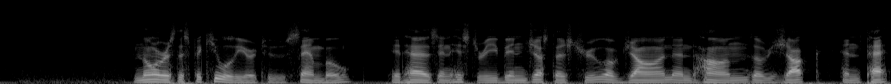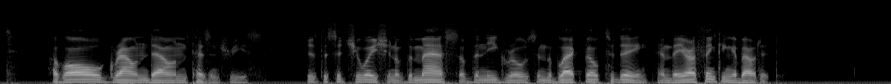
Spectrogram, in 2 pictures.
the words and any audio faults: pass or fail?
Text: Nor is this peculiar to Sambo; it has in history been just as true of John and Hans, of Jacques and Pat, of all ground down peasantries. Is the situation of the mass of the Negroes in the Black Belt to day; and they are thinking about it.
pass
